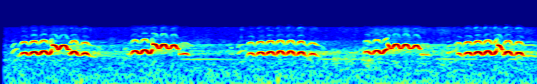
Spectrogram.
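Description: A loon gives five bursts of quavering, wavering notes in about five seconds, warbling up and down in a mid pitch over a low background rumble.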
